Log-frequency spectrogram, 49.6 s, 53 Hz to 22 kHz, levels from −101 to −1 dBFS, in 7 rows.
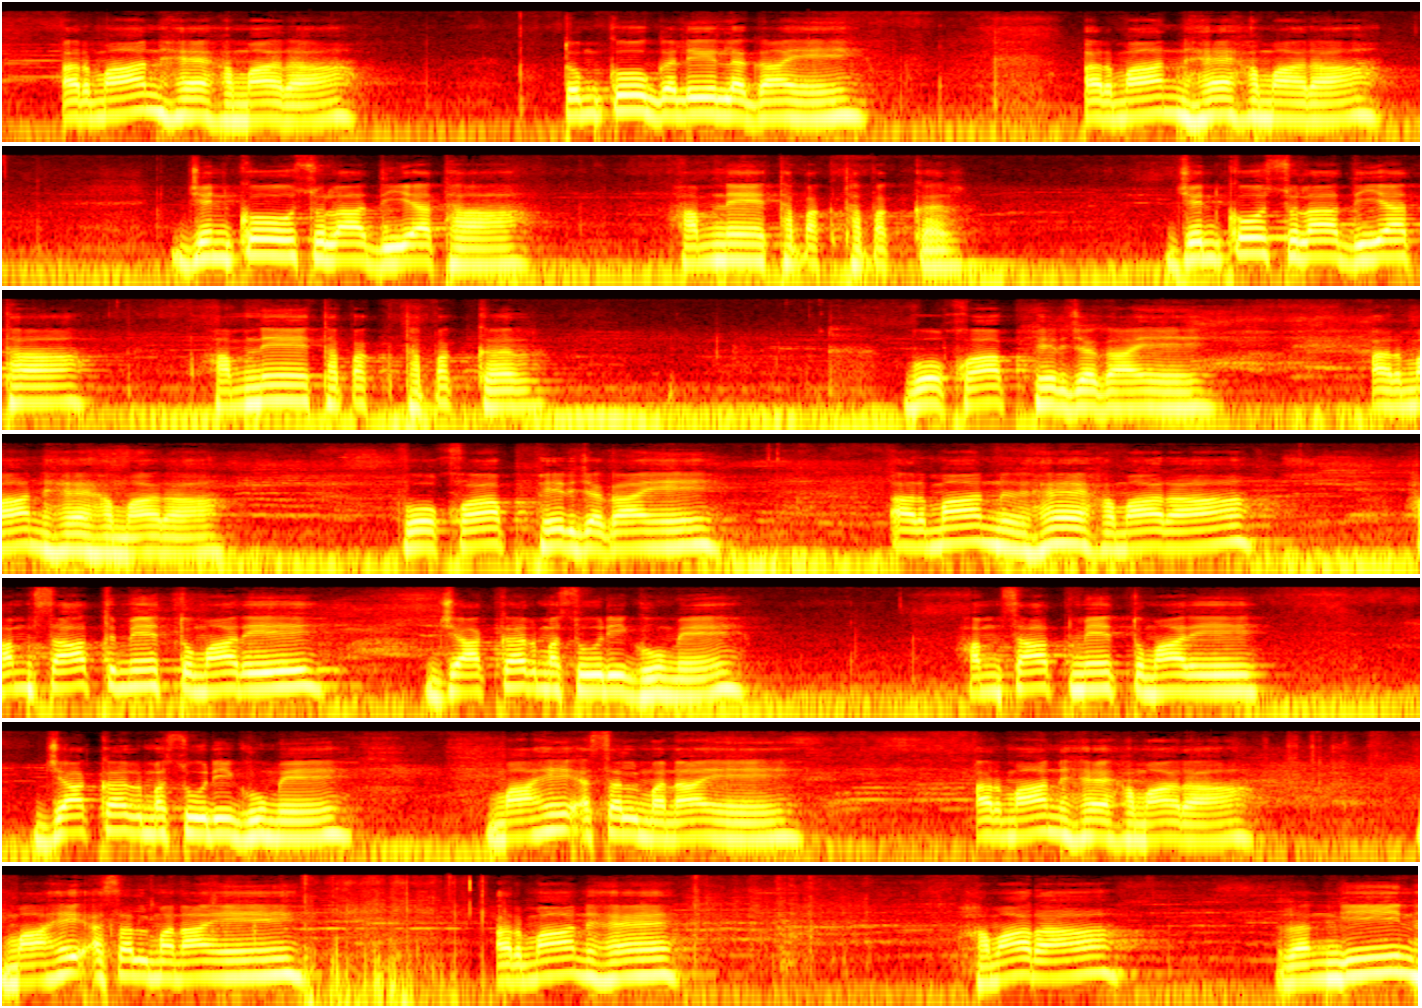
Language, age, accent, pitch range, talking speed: Hindi, 50-69, native, 115-185 Hz, 80 wpm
